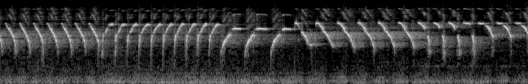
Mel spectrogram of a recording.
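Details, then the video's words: Singing canary, played to teach young birds and revive silent ones: rapid repeated descending whistled notes, several quick phrases in a row with brief high pure tones between them. "Burung Kenari GACOR Cuit Cuit EMOSI‼️Pancingan Kenari Paud Belajar Bunyi"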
